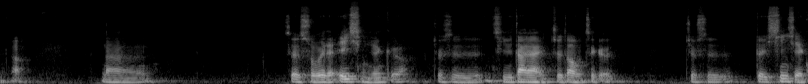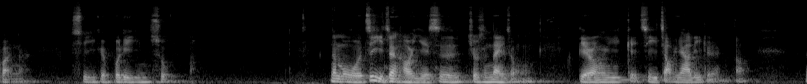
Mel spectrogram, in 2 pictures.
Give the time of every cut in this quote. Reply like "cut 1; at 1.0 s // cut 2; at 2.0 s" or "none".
none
